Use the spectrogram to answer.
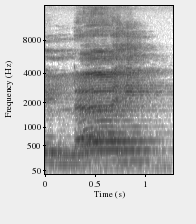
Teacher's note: لفظ اللہ کو باریک پڑھنا ہے کیونکہ اس سے پہلے زیر آ گئی ہے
